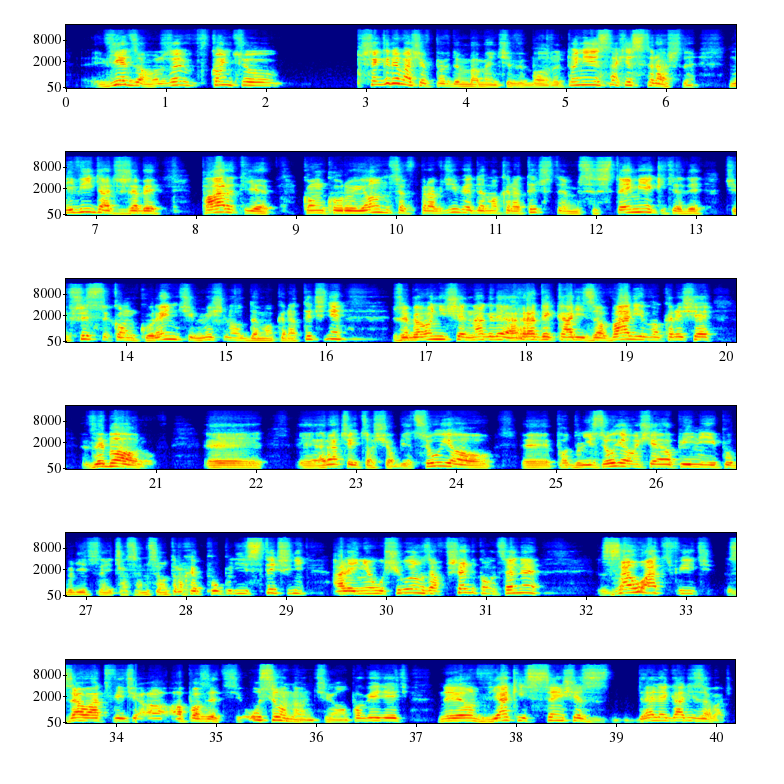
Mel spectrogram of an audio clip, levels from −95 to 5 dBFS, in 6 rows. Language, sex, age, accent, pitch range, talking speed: Polish, male, 50-69, native, 140-200 Hz, 100 wpm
